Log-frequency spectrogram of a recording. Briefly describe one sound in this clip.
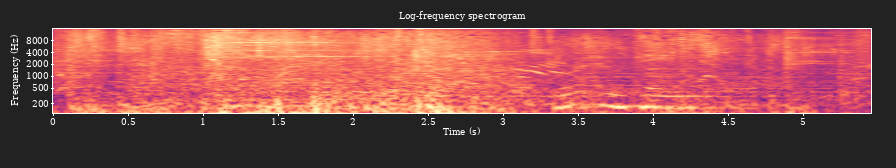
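Magic blasts and impacts crash and whoosh in a hectic battle.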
